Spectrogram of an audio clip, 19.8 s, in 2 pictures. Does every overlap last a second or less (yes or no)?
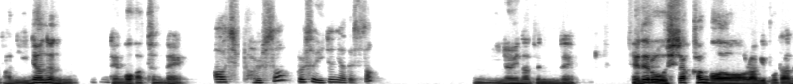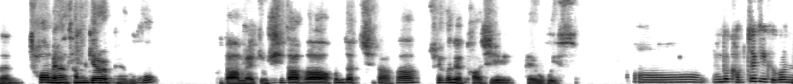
yes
